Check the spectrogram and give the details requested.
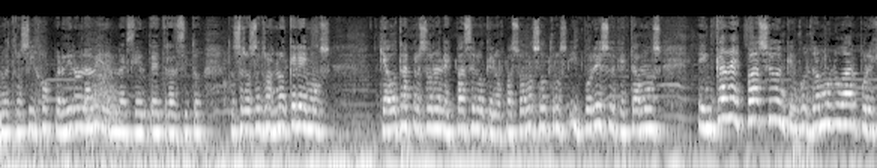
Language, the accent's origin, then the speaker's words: Spanish; Mendoza, Argentina; como mendocinos y argentinos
